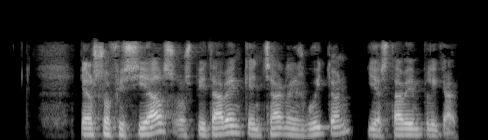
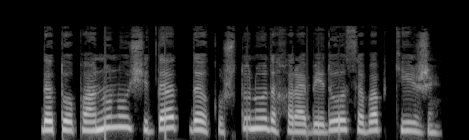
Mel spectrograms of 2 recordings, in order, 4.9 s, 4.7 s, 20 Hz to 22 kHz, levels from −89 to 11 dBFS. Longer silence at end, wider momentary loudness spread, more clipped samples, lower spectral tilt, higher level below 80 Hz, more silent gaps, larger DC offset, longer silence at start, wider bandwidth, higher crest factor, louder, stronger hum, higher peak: about the same, 0.35 s vs 0.3 s; about the same, 10 LU vs 9 LU; neither; second, -3.5 dB/octave vs -6 dB/octave; about the same, -58 dBFS vs -58 dBFS; first, 0.75-0.80 s, 3.55-3.66 s vs 3.87-3.95 s; neither; about the same, 0.5 s vs 0.4 s; second, 8 kHz vs 11.5 kHz; about the same, 18 dB vs 16 dB; first, -17 LUFS vs -20 LUFS; neither; about the same, -2 dBFS vs -4 dBFS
